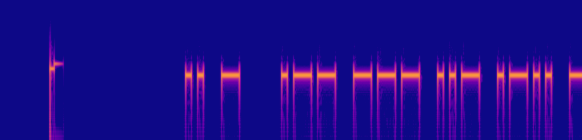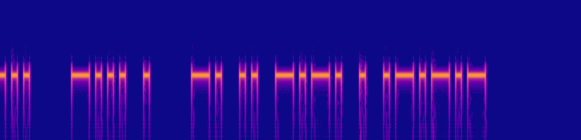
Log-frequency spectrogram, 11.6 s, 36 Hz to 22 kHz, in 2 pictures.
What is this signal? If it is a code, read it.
Morse code, heard as a keyed tone, about 20 wpm, 700 Hz. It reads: IT WOULD BE NICE.
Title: Sentences with 3-Word Phrases - 20wpm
